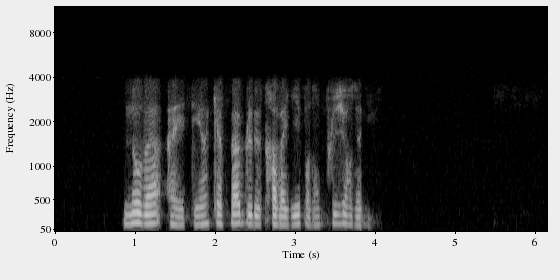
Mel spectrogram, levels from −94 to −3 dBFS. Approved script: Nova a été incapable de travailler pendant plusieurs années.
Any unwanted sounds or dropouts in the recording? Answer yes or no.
no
